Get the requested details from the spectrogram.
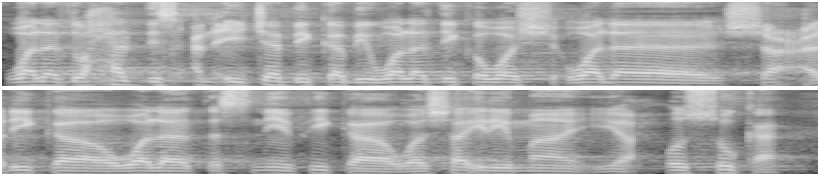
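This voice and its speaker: A man preaching, reading Arabic lines and explaining them in a lively way, acting out little examples with humor. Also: lowish voice, measured pace, in a large hall. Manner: lively, acts out examples, jokes with audience. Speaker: Islamic preacher.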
